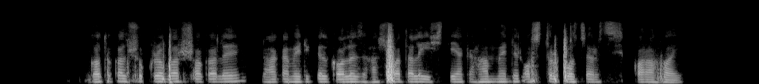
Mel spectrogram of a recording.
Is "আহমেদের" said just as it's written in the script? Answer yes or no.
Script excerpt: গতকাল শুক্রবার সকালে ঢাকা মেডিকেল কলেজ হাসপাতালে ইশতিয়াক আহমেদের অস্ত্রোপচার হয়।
yes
